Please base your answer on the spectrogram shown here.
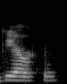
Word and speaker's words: Jerrika: Jerica.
